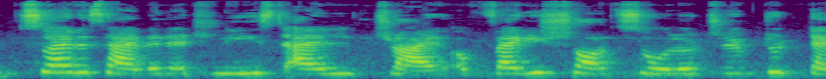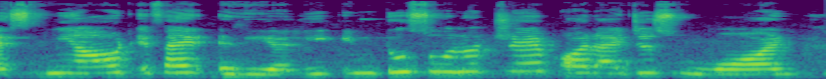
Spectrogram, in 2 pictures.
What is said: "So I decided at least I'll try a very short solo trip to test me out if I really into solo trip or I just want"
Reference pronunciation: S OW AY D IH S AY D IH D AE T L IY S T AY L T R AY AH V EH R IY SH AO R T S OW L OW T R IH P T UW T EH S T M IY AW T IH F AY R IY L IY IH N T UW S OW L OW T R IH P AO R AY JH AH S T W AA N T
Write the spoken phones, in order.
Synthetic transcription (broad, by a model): S OW AY D IH S AY D IH D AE T L IY S T AY L T R AY AH V EH R IY SH AO R T S OW L OW T R IH P T UW T EH S T M IY AW T IH F AY R IY L IY IH N T UW S OW L OW T R IH P AO R AY JH AH S T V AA N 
